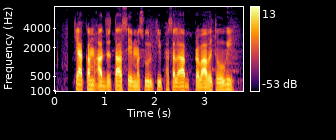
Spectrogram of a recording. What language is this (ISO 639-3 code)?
hin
